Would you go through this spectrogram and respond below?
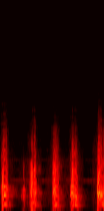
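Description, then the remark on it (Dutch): A small dachshund barks five times in quick, steady succession, sharp yappy barks with short silences between them and no one speaking. “U kent wel die hondjes met die te korte pootjes. Nou zetten we een hondje, zetten we hier dus neer.”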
